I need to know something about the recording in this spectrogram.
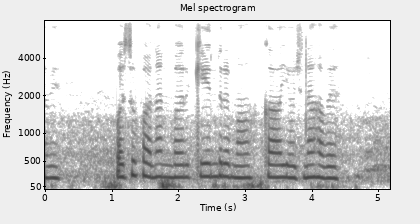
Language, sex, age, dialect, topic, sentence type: Chhattisgarhi, female, 31-35, Western/Budati/Khatahi, agriculture, question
